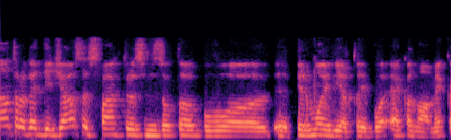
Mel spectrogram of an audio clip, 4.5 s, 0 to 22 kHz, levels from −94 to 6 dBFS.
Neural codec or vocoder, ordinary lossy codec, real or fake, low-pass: none; MP3, 48 kbps; real; 7.2 kHz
